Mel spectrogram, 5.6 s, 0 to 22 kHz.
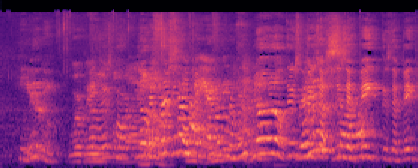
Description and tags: bolivar chat01
a small snippet of lots of people talking at the same time in the beach house at bolivar
female, human, male, man, speech, talk, talking, vocal, voice, woman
